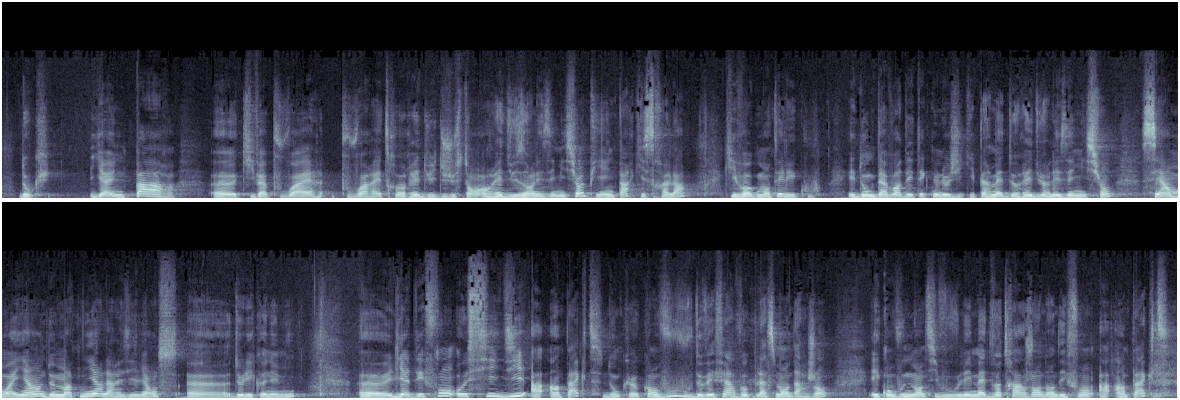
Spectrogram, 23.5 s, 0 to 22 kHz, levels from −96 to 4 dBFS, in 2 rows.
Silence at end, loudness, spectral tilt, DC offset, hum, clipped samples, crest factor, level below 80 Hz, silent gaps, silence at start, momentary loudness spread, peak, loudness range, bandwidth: 0 s; -15 LUFS; -5.5 dB/octave; under 0.1%; none; under 0.1%; 14 dB; -60 dBFS; none; 0.2 s; 8 LU; 0 dBFS; 2 LU; 15 kHz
